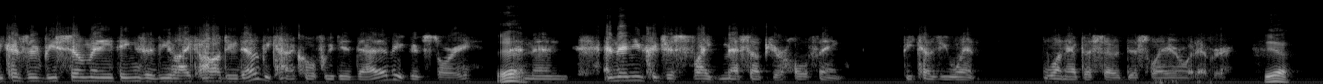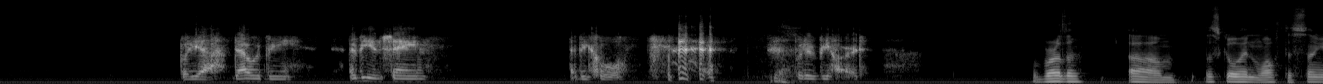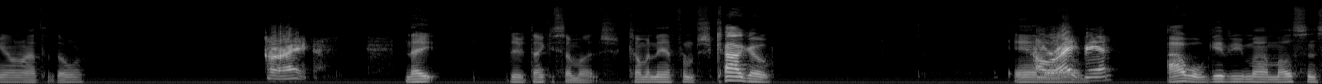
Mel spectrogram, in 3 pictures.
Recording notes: burnt the phone lines to Chicago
